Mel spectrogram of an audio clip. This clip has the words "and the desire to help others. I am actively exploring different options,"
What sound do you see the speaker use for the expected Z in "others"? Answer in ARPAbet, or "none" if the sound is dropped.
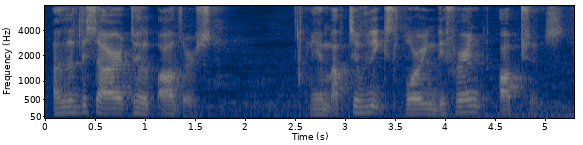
S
